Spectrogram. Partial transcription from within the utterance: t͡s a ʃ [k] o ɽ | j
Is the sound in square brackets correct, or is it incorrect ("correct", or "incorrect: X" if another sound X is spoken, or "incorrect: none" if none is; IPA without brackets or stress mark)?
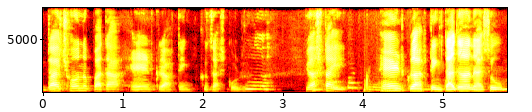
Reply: correct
